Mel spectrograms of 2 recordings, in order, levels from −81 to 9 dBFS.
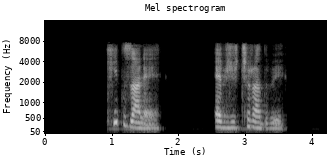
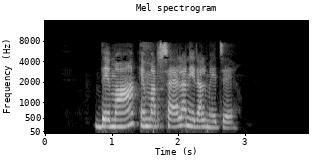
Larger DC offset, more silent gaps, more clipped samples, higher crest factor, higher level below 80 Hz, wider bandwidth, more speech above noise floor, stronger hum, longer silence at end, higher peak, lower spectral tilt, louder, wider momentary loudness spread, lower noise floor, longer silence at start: neither; neither; neither; first, 22 dB vs 16 dB; about the same, -62 dBFS vs -58 dBFS; about the same, 8 kHz vs 8.2 kHz; first, 66 dB vs 51 dB; neither; second, 0.65 s vs 1.1 s; about the same, -2 dBFS vs -2 dBFS; about the same, -3 dB/octave vs -2 dB/octave; second, -20 LUFS vs -14 LUFS; first, 15 LU vs 12 LU; first, -86 dBFS vs -66 dBFS; first, 0.95 s vs 0.75 s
